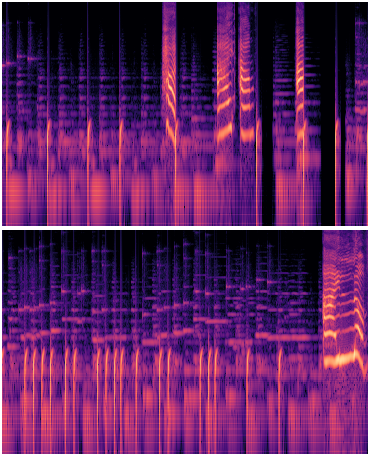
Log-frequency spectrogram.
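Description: Children's cartoon soundtrack: light plucked notes and popping sound effects, with three short, high, squeaky voice exclamations about three to six seconds in, then a quick run of popping notes to a small melody.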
